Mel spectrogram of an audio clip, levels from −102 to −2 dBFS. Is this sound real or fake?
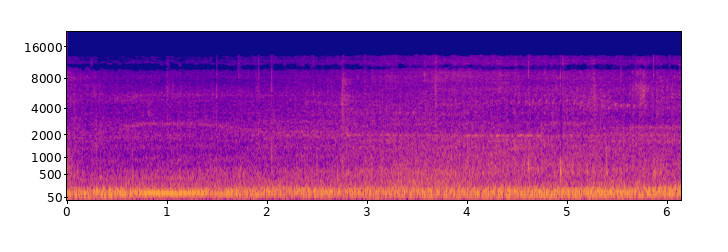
fake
